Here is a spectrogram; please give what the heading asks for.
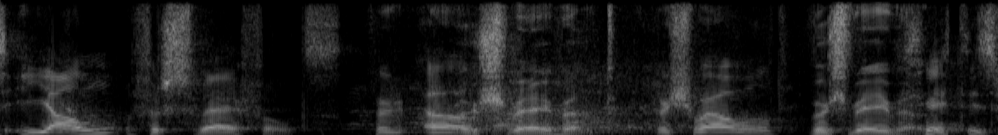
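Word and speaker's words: Jan Versweyveld: your plays, Network you designed with your partner Jan Versiewald. Did I pronounce that correctly? No, but please. Would you please pronounce it's it correctly? It's an impossible name. It's Jan Versiewald.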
